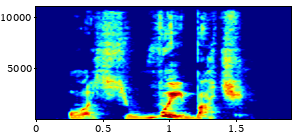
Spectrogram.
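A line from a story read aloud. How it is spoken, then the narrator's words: Hissed. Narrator (Ukrainian): прошипіла Герміона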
